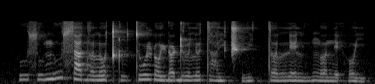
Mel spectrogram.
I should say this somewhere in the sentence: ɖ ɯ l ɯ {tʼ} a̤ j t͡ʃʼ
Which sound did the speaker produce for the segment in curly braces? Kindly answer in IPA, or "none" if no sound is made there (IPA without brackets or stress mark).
t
